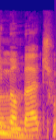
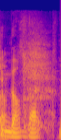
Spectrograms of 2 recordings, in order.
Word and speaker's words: Cumberbatch: Benedict Cumberbatch, c'est ça ? On le prononce comme ça ? – Cumberbatch, oui, voilà. Cumberbatch.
